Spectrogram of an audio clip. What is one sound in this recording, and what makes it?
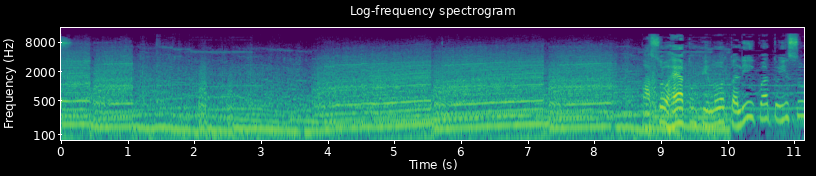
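A race car engine roars steadily, rising and falling in pitch as it shifts gears.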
